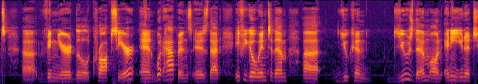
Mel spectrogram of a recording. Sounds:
speech

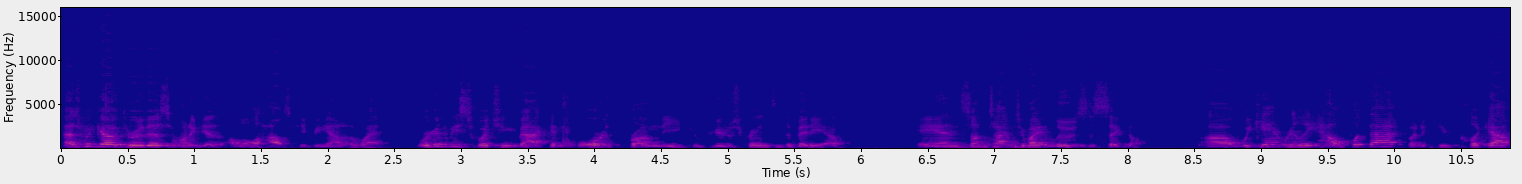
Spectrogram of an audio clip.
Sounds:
speech

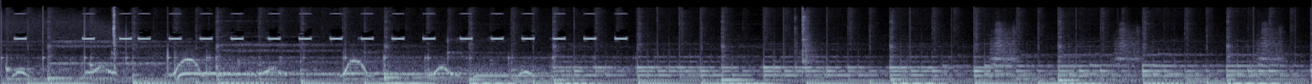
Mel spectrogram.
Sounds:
video game music
music

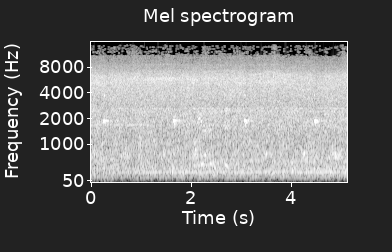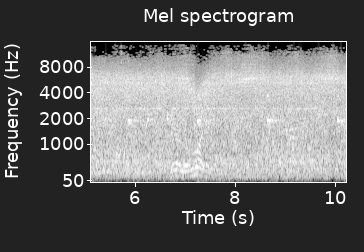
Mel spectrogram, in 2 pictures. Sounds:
speech

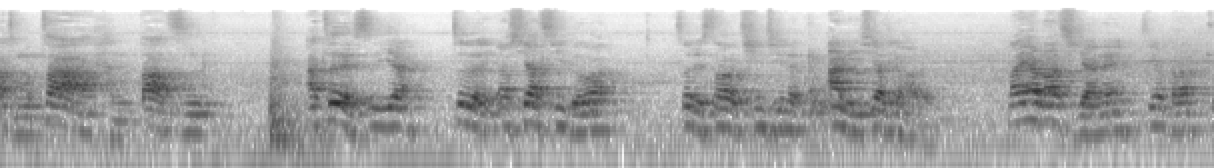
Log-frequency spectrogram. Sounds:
speech

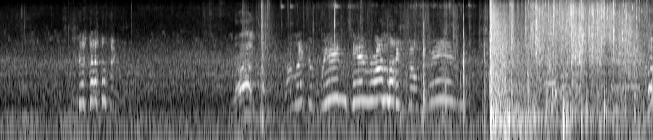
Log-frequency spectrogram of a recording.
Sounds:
speech

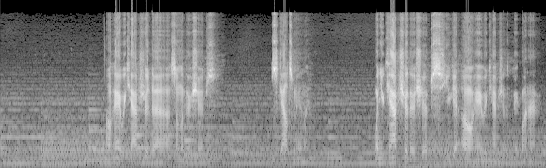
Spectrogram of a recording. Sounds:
speech
music

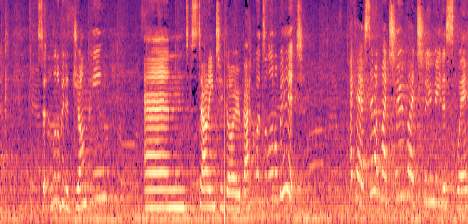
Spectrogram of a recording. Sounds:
speech
music

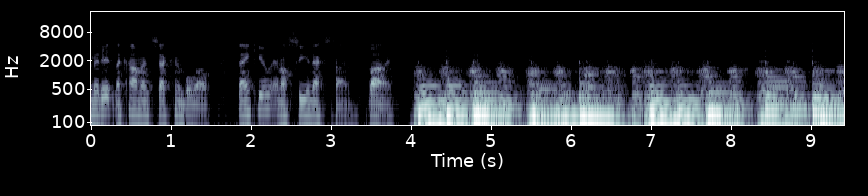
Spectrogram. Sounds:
cello
pizzicato
bowed string instrument
double bass

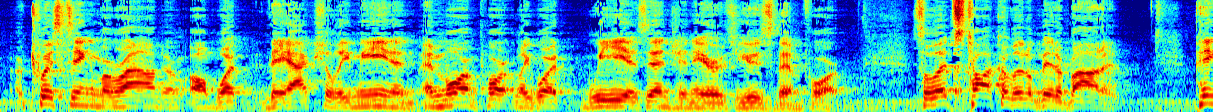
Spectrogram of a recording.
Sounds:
speech

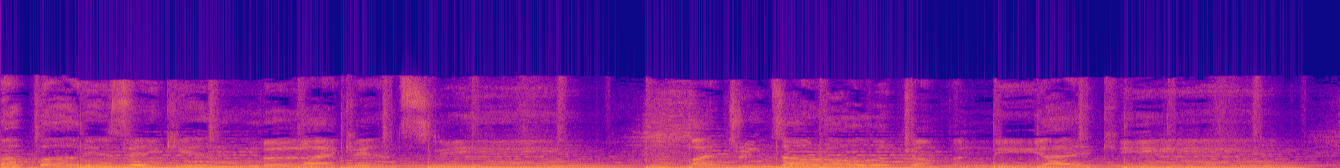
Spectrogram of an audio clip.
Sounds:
music

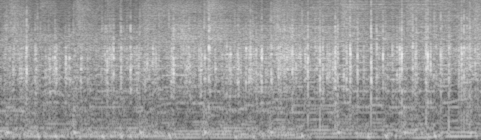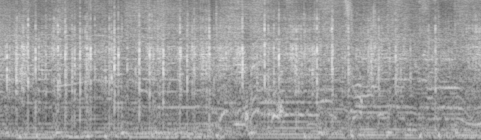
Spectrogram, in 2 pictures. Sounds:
lighting firecrackers

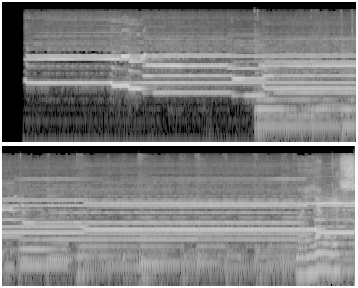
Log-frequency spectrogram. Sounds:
music

